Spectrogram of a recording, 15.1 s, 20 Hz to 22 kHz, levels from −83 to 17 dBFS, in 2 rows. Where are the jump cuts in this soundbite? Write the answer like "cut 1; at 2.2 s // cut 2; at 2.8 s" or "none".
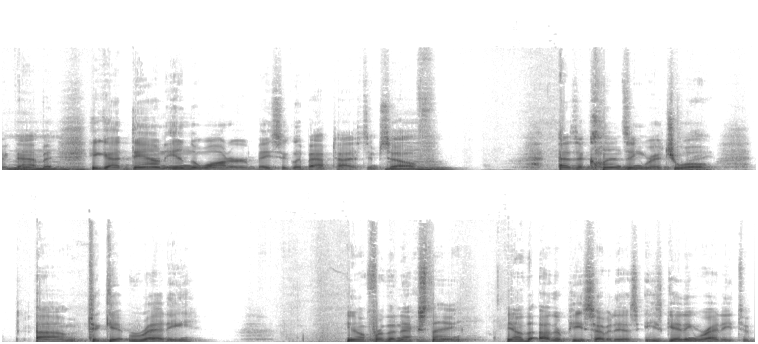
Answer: none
